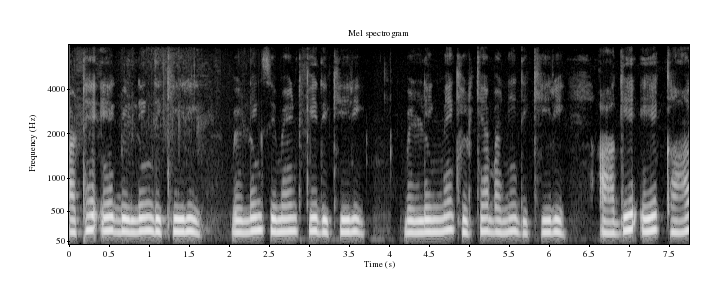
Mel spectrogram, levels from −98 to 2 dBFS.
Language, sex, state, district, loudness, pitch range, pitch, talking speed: Rajasthani, female, Rajasthan, Nagaur, -13 LUFS, 180-200 Hz, 190 Hz, 145 wpm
